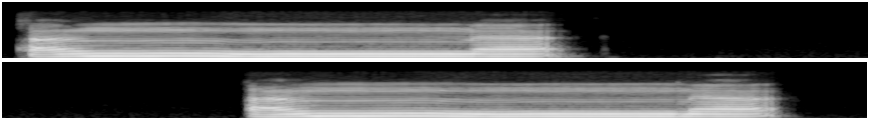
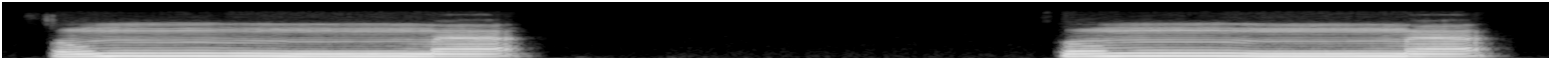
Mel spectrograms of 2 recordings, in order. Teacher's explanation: मीम मुशद्दद और नून मुशद्दद, इनमें हमें गुन्ना करना है, यानी नाक में से आवाज निकलनी चाहिए।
